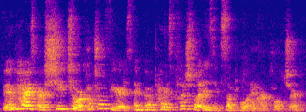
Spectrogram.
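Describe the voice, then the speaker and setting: A woman's voice: on the high side, lively intonation, brisk. A young adult woman delivering a prepared persuasive speech as a student, reading out structured points and sometimes stumbling over words. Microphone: distant camera or room mic. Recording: very echoey room, distant mic, faint noise.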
